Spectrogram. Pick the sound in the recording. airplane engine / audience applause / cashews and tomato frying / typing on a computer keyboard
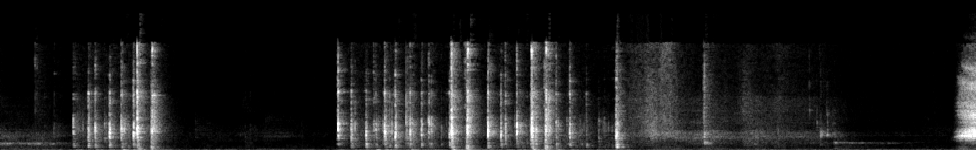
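typing on a computer keyboard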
